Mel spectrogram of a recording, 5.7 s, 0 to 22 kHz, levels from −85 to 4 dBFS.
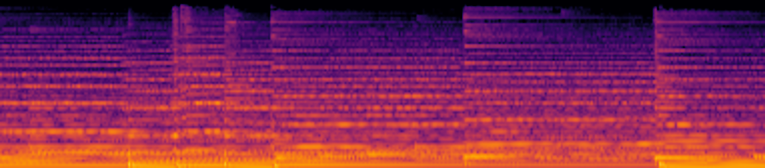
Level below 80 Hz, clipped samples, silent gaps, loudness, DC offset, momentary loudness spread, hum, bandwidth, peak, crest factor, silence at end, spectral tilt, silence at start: -24 dBFS; under 0.1%; none; -18 LUFS; under 0.1%; 8 LU; none; 18 kHz; -2 dBFS; 14 dB; 0 s; -6.5 dB/octave; 0 s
